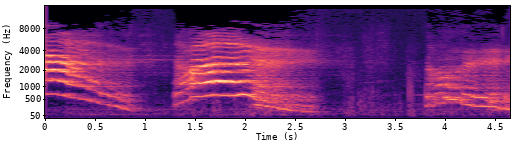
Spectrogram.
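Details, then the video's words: Domestic cat calling during a successful mating: three loud, drawn-out harmonic yowls in under five seconds, the first sliding downward, the second swelling up then falling away, the third again descending, heard in a small quiet room. "Cat matting successful"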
